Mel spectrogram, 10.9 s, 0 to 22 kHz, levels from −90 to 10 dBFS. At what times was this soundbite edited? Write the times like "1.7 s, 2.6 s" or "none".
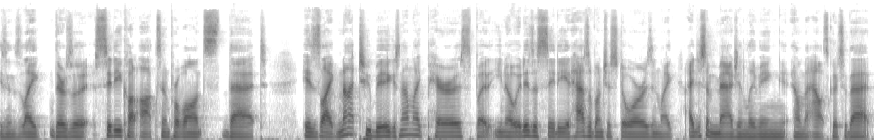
8.5 s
